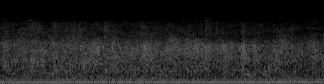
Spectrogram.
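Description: Audience at the Global HR Summit 2010 corporate meet claps together, making a thick, steady roar of applause that holds evenly for about three seconds over a low electrical hum.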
